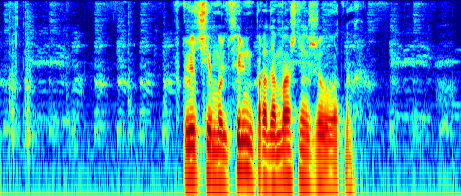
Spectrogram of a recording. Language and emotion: Russian, neutral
